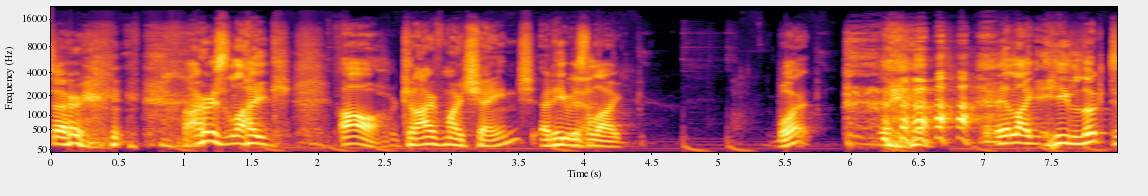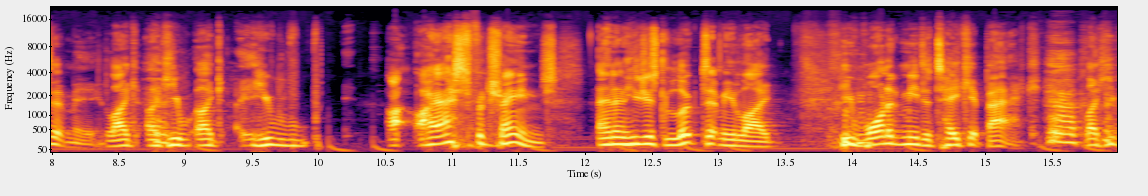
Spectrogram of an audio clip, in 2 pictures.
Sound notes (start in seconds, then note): 0.0 chuckles; 6.0 laughing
